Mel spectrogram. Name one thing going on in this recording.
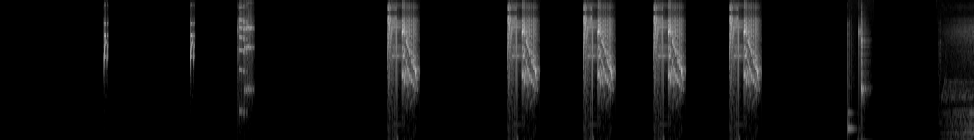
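Short electronic menu blips sound one after another.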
